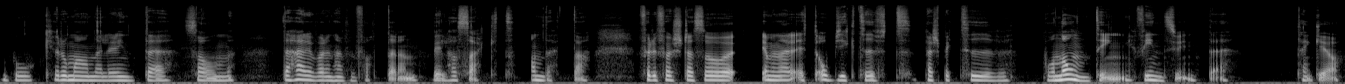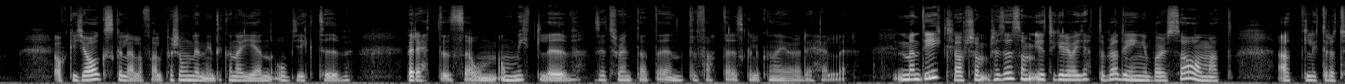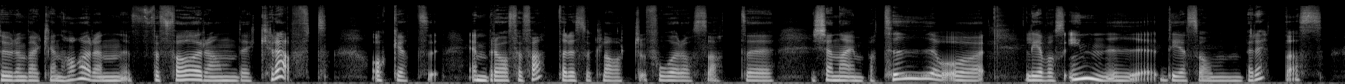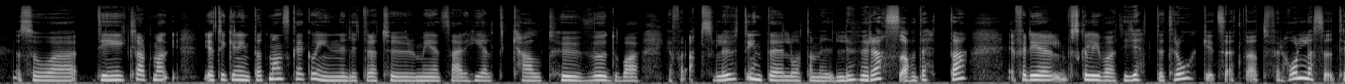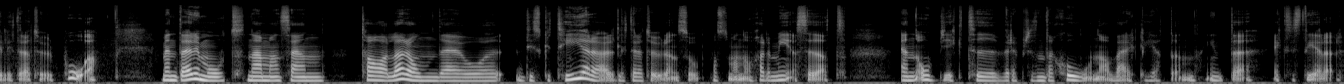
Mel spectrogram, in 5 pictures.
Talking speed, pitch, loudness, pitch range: 160 wpm, 195 Hz, -21 LUFS, 175-215 Hz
